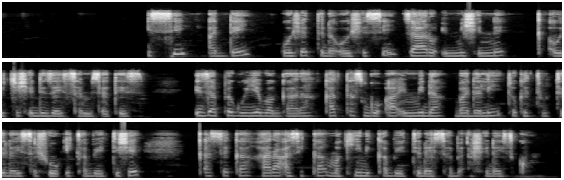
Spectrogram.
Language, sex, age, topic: Gamo, female, 25-35, government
